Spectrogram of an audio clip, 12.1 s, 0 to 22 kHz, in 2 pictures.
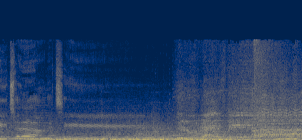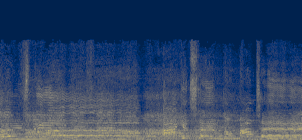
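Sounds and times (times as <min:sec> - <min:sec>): gospel choir singing: 0:00.0 - 0:12.0
instrumental accompaniment: 0:00.0 - 0:12.0.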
